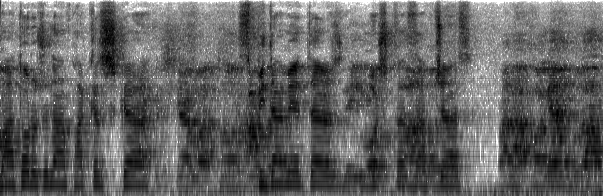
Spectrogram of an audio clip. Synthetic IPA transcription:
mat̪ʰɔɾʊt͡ʃʰʊnanpʰakʲʰɨɾʃkʲa | spid̪amet̪ʰeɾzbɒʃqɑzapt͡ʃʰas

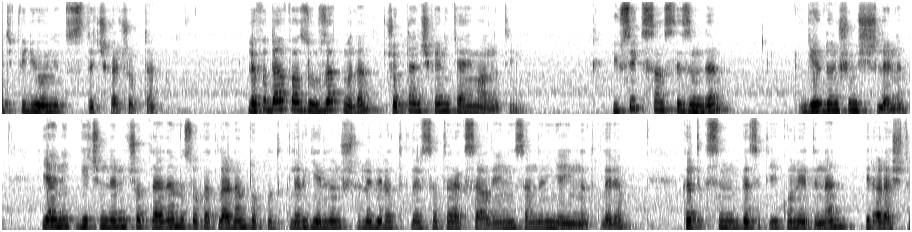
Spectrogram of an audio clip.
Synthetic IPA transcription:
kʰat̪ʰi̥pvid̪ejoojnut̪ʰɯ̥sɯ̥d̪at͡ʃʰɯ̥kʰaɾt͡ʃʰøp̚t̪ʰæn | lʲafɯd̪aːfazlˠauzat̪mad̪ant͡ʃʰøp̚t̪ʰænt͡ʃʰɯ̥kʰanhicʰaːjemianlˠat̪ʰɯ̰jɯ̰m | jycsɛcʲi̥sanst̪ʰezimd̪æn | ɟe̞ɾid̪ø̞nyʃymiʃt͡ʃʰilʲe̞ɾinin | jaːniɟe̞t͡ʃʰimlʲe̞ɾinit͡ʃʰøplʲæɾd̪ænvɛso̞kʰaklˠaɾd̪ant̪ʰo̞plˠad̪ɯklˠaɾɯɟe̞ɾid̪ø̞nyʃt̪ʰyɾulʲˠabiɾat̪ʰɯklˠaɾɯsat̪ʰaɾaksaːlˠajaninsanlˠaɾɯnjajɯnlˠad̪ɯklˠaɾɯ | kʰat̪ʰɯ̥kʰi̥siminbiɡazet̪ʰe̞jikʰo̞nue̞d̪iænbiɾaɾaʃt̪ʰɯɾ

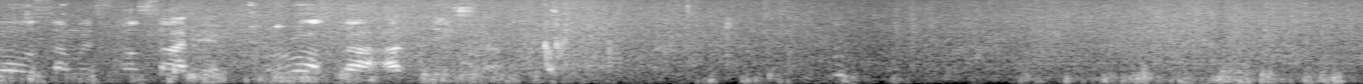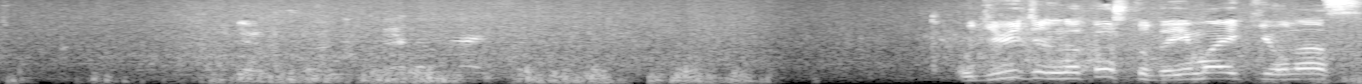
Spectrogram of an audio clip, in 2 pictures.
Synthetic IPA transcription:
olˠɐsɐmɨspɐsabʲɪpɾost̪ɐʔɐt̪lʲit͡ʃnɐ | ud̪ʲɪmsat̪ʲɪɾʲanɐaj̪ | ʊdʲɪvʲitʲɪlʲnɐt̪oʂt̪od̪ɐɪmajkʲɪʊnas

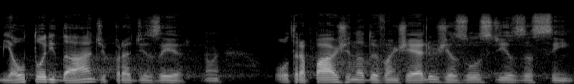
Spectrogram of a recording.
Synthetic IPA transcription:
miɐawt̪oɾid̪ad͡ʒɪpɾɐd͡ʒizeɾnɐ̃w̃ɛ | o̰wt̪ɾɐpaʒinɐd̪ʊevɐ̃ʒɛljʊʒezuzd͡ʒizasĩ

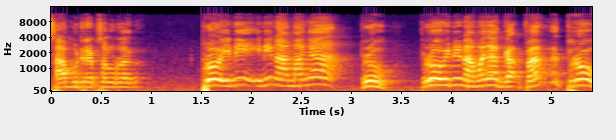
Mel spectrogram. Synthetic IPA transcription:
sambudiɾap̚saluɾa | b̥ɾoiniːninamaɲab̥ɾo | b̥əɾoininamaɲaŋɡaʔb̥aŋət̪̚b̥əɾo

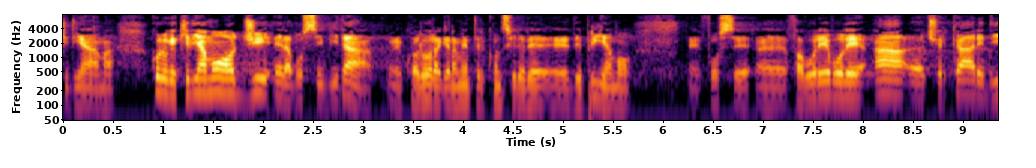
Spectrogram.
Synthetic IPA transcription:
it̪jaːmakwelːokekʲːjed̪jaːmoɔd͡ʒːiʔɛlaposːibilit̪akːwaloːɾakjaɾament̪eilkonsiʎːɛːɾed̪epɾiːamo | ɛfosːefavoɾɛːvoleat͡ʃːerkaːɾed̪i

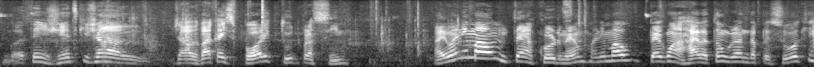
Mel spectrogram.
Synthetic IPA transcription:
aɡɔ̰ɾɐt̪ẽj̃ʒẽt̪ɪ̥kɪʒaʒalvakɐispɔɾɐɪt̪ud̪ʊpɾɐsĩmɐ | aiʊɐnimawnɐ̃w̃t̪ẽj̃akoɾd̪ʊmezmʊɐnĩmawpɛɡɐũɐɦajvɐt̪ɐ̃w̃ɡɾɐ̃ndd͡ʒ̪ɪd̪ɐpesoɐkɪ

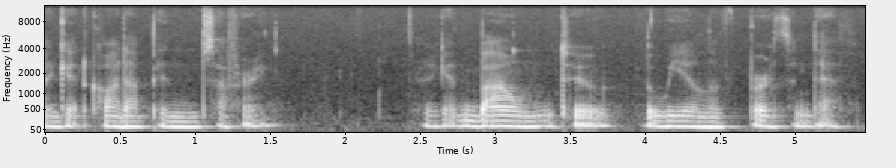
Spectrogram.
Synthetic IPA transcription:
aɪɡɛt̚kʰɔɾʌpɨ̃nsʌfə˞ɪ̃ŋ | aɪɡɛt̚b̥ãʊ̃ntʰɨ̰ðəwilˠʌvb̥ɜ˞θn̩dɛ̰θ

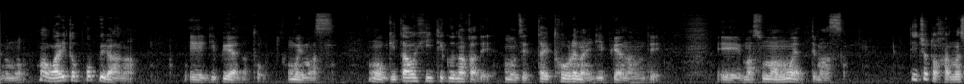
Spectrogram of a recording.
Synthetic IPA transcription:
ed̪o̞mo̞maːβaɾʲit̪o̞po̞pʲɨ̟ɾaːna̰ | eːɾʲipejad̪at̪o̞ | omo̞imasɨ̥ | mo̞ːɡʲit̪ao̞çiːt̪e̞kɯ̟nakad̪e̞̰mo̞ːze̞t̪ːait̪ʰo̞ːɾe̞naiɾʲipɯjanano̞d̪e̞̰ | eːmaːsõ̞nːano̞mo̞jat̪ːe̞masɨ̥ | d̪̥e̞t͡ɕo̞t̪ːo̞hana

